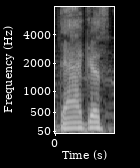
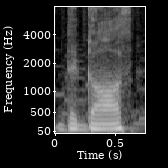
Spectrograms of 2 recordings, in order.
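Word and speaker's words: Dagath: Um, and yes, she's pronounced Dag, not de Goth. I know that because I was sponsored to make a video on her when she released and I pronounced her de Goth and then they asked me to re-record it and pronounce her Dag throughout the entire video.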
